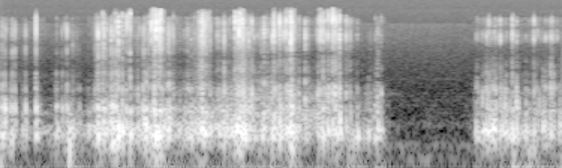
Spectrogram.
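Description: Pink silicone spoolies brush in strokes across black foam microphone windscreens, making a dense, soft scratching and rustling close to the mic. The strokes run continuously for about three seconds, fall nearly silent briefly, then resume just as strongly.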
